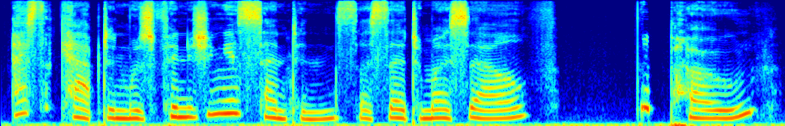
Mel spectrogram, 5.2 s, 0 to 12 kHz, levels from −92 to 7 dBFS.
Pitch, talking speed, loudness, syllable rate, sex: 245 Hz, 150 wpm, -17 LUFS, 4.6 syllables/s, female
